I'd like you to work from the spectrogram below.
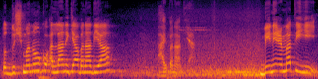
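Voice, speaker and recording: A man giving a religious lesson. He asks his listeners questions, answers them himself, and recites Arabic verses slowly. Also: high-pitched, noisy background. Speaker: Islamic religious teacher. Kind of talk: religious lecture.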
